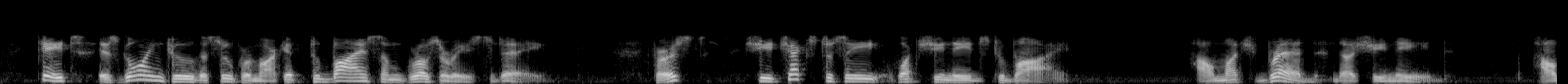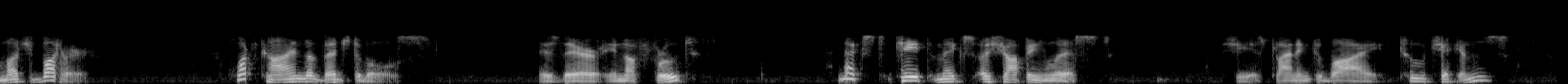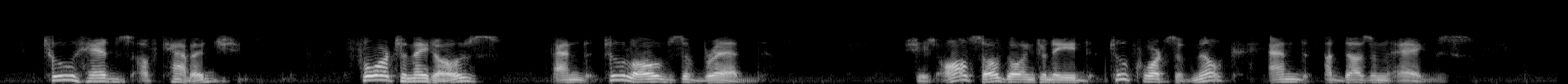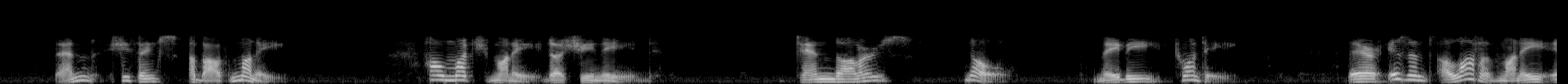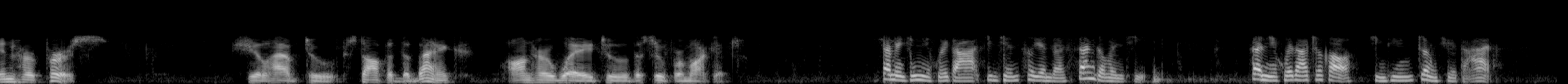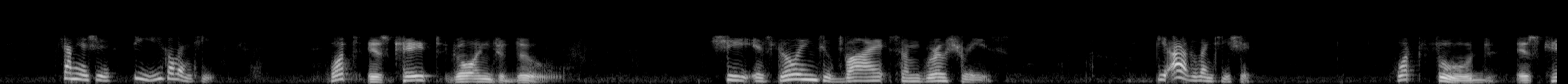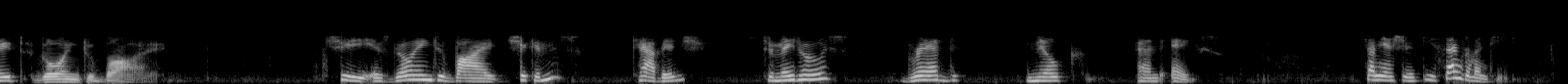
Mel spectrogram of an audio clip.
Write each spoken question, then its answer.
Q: What is Kate going to do?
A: She is going to buy some groceries.

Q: What food is Kate going to buy?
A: She is going to buy chickens, cabbage, tomatoes, bread, milk, and eggs.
